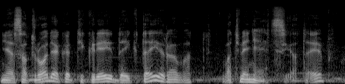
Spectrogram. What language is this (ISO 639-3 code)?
lit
